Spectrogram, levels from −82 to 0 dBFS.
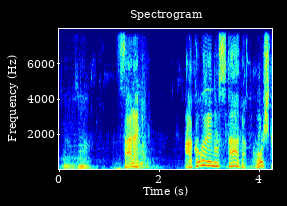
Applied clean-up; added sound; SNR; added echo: neural separator model SepFormer DNS4.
